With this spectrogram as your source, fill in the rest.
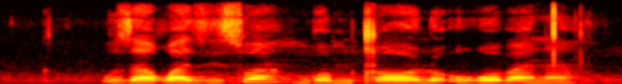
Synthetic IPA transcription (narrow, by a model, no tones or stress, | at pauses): ṵzak̬waziswaŋom̩t͡ɬʼɔlɔʔuk̬ɔɓaːna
